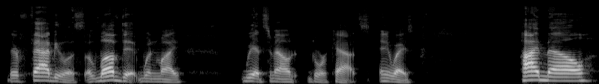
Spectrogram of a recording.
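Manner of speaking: usual speaking voice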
